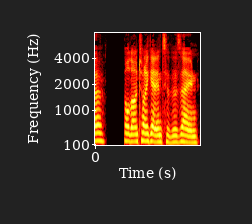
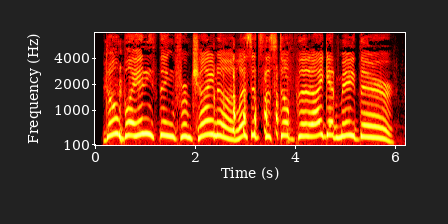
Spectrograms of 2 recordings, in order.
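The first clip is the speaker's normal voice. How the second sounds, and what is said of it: Imitates another person's voice. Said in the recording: “That's Emo Phillips as Donald Trump ... do an impression on demand ... a Donald Trump impression”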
